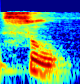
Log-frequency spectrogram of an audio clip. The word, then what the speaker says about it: sew: सिलते थे को इंग्लिश में कहते हैं सो। सो SEW इसका स्पेलिंग है लेकिन प्रोनाउंसिएशन होगा सो।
